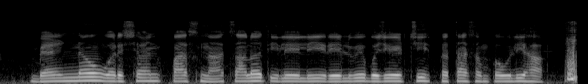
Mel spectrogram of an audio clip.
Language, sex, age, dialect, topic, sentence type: Marathi, male, 25-30, Southern Konkan, banking, statement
